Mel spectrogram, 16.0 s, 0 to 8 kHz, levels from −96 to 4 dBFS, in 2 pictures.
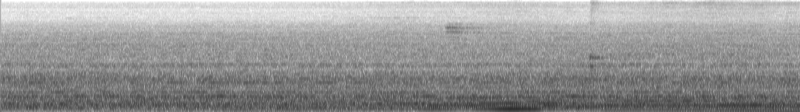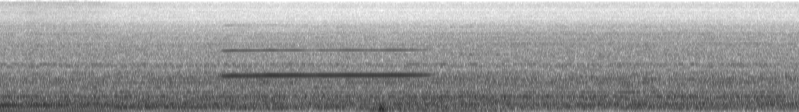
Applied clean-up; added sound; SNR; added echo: none; Wind instrument, woodwind instrument; 2 dB; reverberation time 0.8 s.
